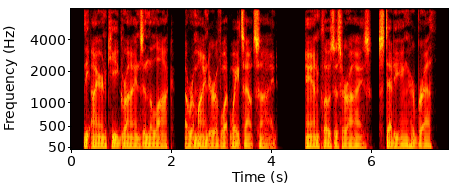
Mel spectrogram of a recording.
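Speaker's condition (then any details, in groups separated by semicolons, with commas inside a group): No condition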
